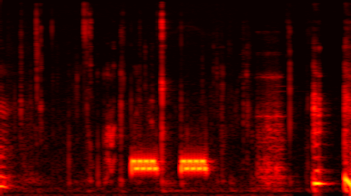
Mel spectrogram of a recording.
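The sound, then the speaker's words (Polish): A landline telephone rings twice in quick succession, two loud, steady electronic bursts, with soft clicks and rustling noises before and after. “Dzwonek, telefon. Stacjonarny.”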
